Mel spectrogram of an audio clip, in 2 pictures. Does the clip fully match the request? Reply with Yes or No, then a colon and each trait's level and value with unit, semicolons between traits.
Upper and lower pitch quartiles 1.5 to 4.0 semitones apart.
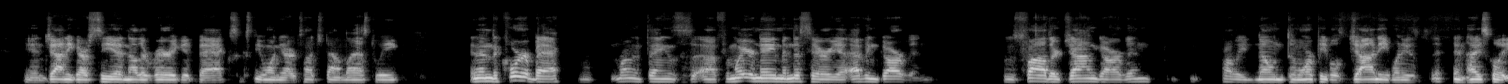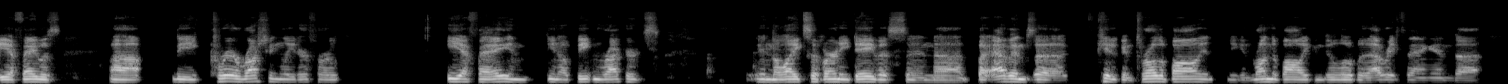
Yes: average, 3.2 semitones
